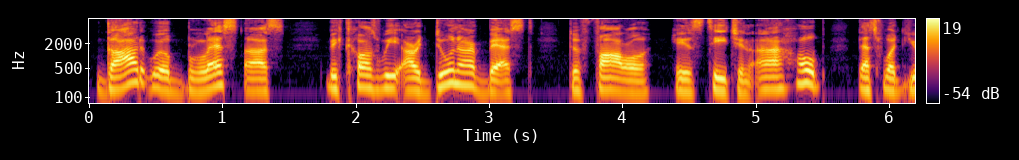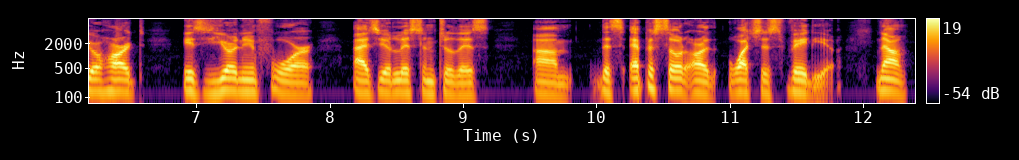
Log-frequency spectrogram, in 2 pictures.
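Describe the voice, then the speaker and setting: A man's voice: medium pitch, no echo, clean studio sound. Nasal man with a head cold. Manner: earnest, preacherly, repeats key phrases. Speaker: podcast host. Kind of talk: faith-based marriage advice monologue.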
